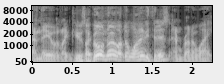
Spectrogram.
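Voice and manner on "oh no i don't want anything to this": very high, loud, scared, frightened yelp. Retelling how a valet reacted to a huge wrestler: imitating a scared valet. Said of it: "very scared of Braun Strowman".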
